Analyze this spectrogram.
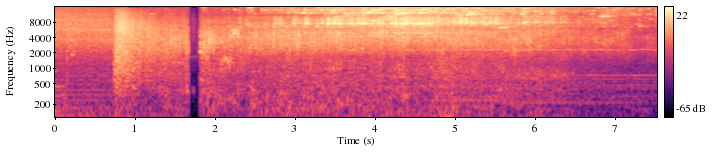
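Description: A fiery burst crackles with showering sparks and slowly fades.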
